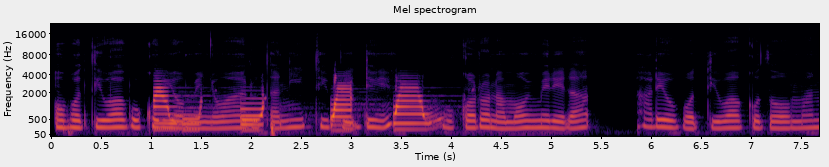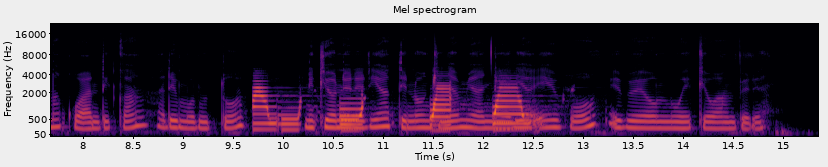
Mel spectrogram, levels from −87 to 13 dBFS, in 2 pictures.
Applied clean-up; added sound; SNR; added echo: none; Guitar; -4 dB; none.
